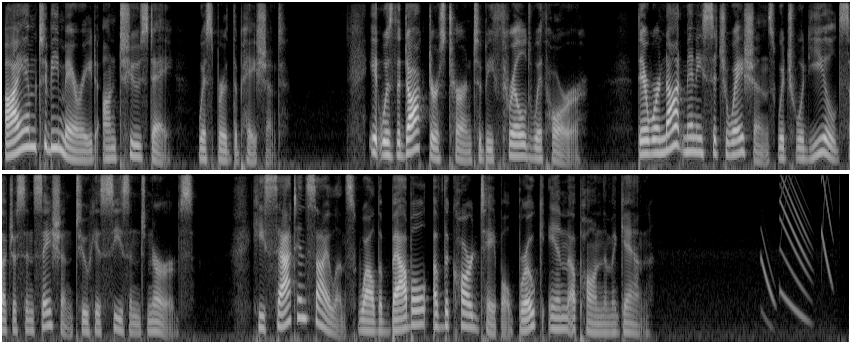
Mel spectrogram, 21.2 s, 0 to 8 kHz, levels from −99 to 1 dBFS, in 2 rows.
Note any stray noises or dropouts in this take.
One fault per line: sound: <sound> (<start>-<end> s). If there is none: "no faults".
sound: chirp (20.1-21.0 s)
